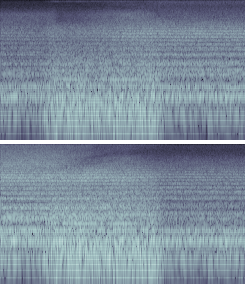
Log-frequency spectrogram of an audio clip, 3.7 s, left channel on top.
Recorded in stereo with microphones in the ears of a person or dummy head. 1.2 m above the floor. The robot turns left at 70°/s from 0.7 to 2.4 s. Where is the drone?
90° right; by 3.7 s 150° left.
